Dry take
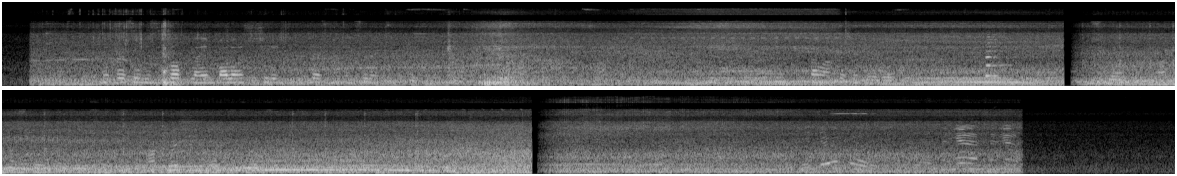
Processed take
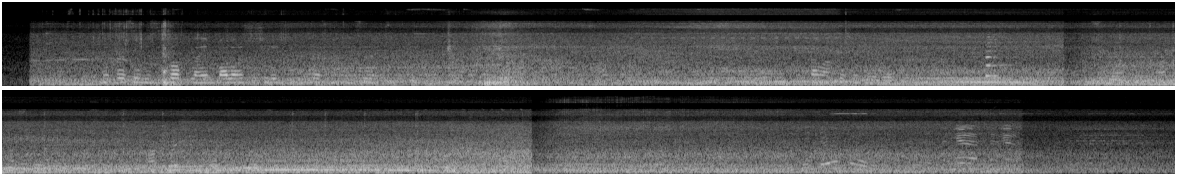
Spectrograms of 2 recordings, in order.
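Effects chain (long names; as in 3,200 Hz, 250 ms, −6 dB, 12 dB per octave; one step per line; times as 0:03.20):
feedback delay with all-pass diffusion 1,433 ms, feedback 73%, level −11 dB
level −1.5 dB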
